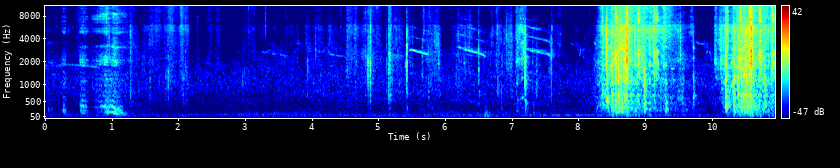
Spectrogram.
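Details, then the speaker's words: 2013 Murray self-propelled mower with a 625EX engine and automatic choke, water in the bowl and carburetor: two short rough firing bursts after pulls, each dying within a second amid birdsong; it won't keep running on water-contaminated fuel. "I'm trying to burn water and it's not working. Okay, you heard it fire off."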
